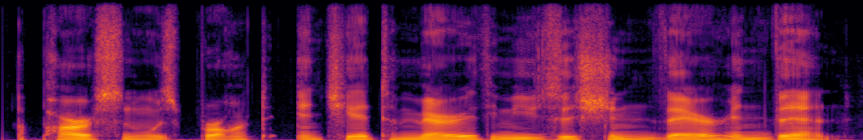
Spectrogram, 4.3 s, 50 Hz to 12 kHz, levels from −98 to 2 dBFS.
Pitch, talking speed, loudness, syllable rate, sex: 105 Hz, 195 wpm, -21 LUFS, 4.8 syllables/s, male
